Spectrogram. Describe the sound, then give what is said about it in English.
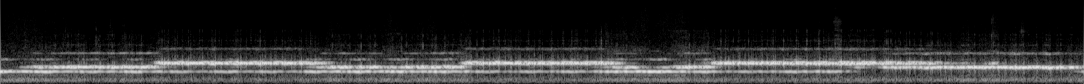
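A film sound effect for the big towers in the film that presage the coming storm: a loud, steady two-tone wail that alternates between a lower and a higher pitch every second or so, over a low rumbling bed, with no voices. “and then the towers as well, you know, the big towers, because they're sort of a part of the storm, they are the sort of a presaging of the storm that's to come. So I'll give you a quick idea of what these sound like.”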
